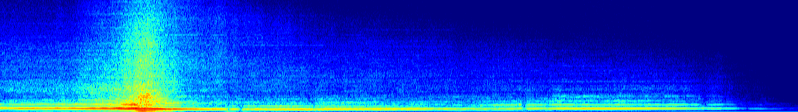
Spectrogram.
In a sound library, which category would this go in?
Sound effects > Vehicles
